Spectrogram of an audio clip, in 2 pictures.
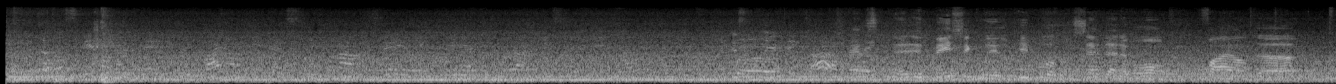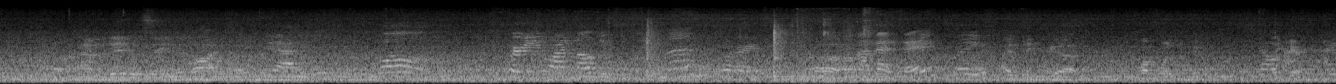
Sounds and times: Traffic noise, roadway noise: 0.1 - 26.7.

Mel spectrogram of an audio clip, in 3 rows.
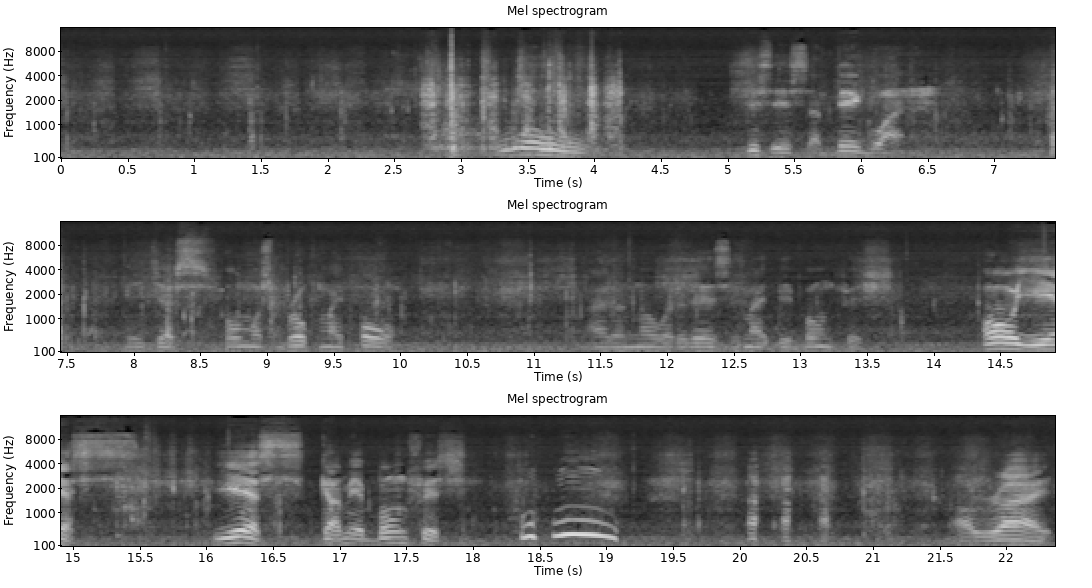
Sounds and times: Rowboat, canoe, kayak: 0.0 - 22.3
Speech: 3.2 - 4.0, 5.1 - 6.6, 8.0 - 10.0, 11.4 - 13.7, 14.4 - 15.5, 16.1 - 18.0, 21.6 - 22.3.

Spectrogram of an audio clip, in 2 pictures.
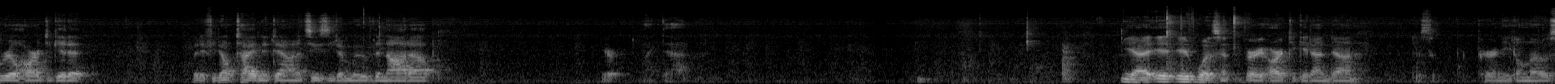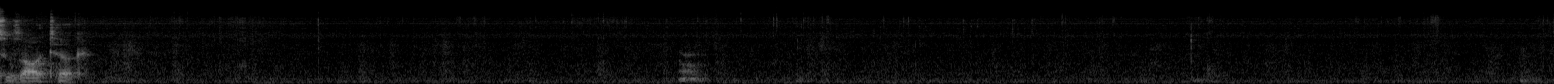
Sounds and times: Speech: 0.0 - 1.0, 1.9 - 4.5, 6.0 - 7.0, 11.2 - 16.5
Inside, small room: 0.0 - 31.0.

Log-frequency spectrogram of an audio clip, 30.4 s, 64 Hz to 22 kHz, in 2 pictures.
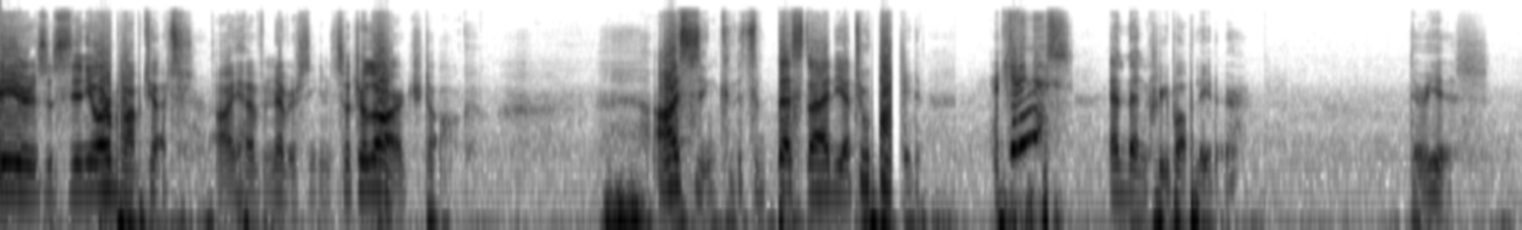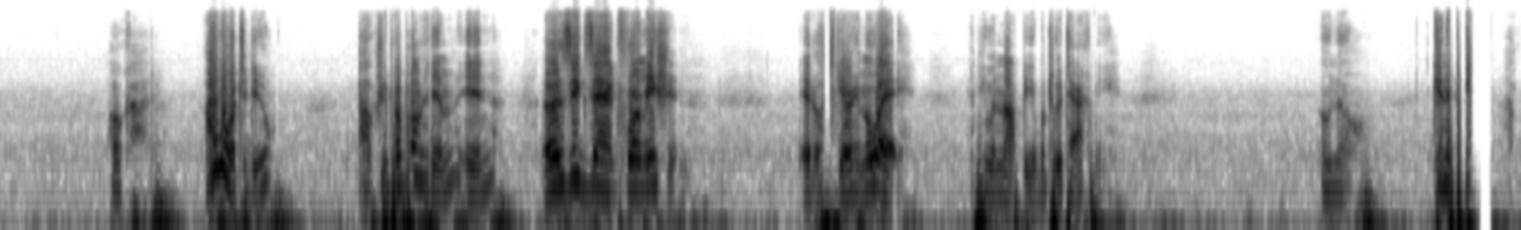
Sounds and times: Speech: 0.0 - 4.8, 6.5 - 9.2, 9.9 - 12.5, 14.1 - 14.9, 16.3 - 18.0, 18.8 - 22.2, 23.2 - 26.4, 28.4 - 30.4.

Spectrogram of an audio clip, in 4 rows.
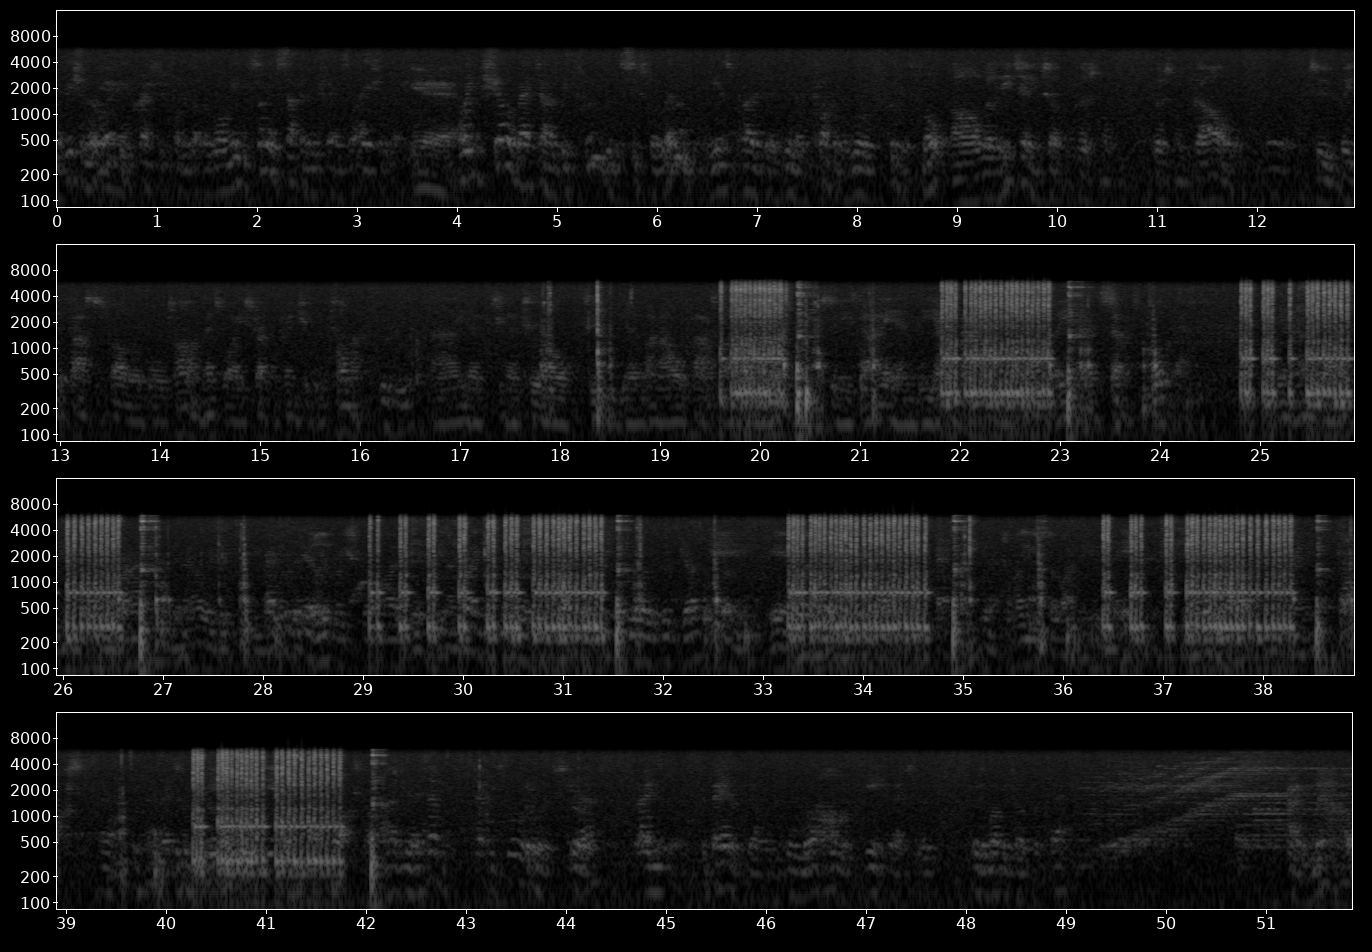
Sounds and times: Speech: 0.0 - 49.3, 50.7 - 51.8.

